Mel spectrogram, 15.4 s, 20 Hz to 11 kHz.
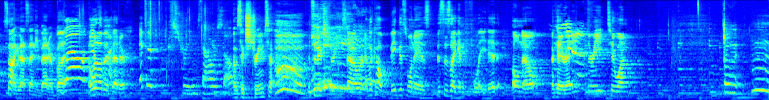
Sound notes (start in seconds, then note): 5.5 gasps; 15.0 exhales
